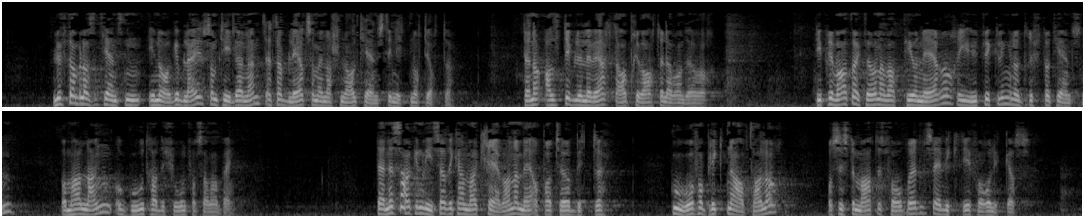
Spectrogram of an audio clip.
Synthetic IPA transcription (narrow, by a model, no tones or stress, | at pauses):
lʉft̪ɑmblɑsət̪ʰjeːnəst̪n̩iːnɔʁɡəblæɪsɔmt̪ʰiːd̪lɪɑʁənɛmnt̪ɛt̪ɑbleːʁt̪sɔmæɪnɑʃʊnɑːlt̪ʰjeːnəst̪əiːnɪt̪n̩ɔt̪ːɪɔ̰t̪ʰːə̰ | d̪̥ɛnhɑːʁʔɑlt̪iːd̪bleːlɛʋeːʁt̪ɑʋpʰʁɪʋɑːt̪əlɛʋəʁɑnd̪øːʁəʁ | d̪̥iːpʰʁɪʋɑːt̪əɑk̚t̪ʰøːʁənəhɑʁʋæʁt̪̚pʰɪʊneːʁəʁiʉːt̪ʰʋɪklɪŋənɔd̪ʁɪft̪ɑt̪ʰjeːnəst̪n̩ | ɔmhɑːlɑŋɔ̰ɡuːt̪ʰʁɑd̪ɪʃuːnfɔʁsɑmɑʁbæɪ | d̪̥ɛnːəsɑːkənʋiːsəɑt̪̚d̪ɛːkʰɑnʋæːʁəkʰʁeːʋɑnəmɛʔɔ̰pəʁɑt̪ʰøːʁbʏt̪ːə | ɡ̥uːəːfɔpʰlɪkt̪ənəɑːʋt̪ʰɑːləʁ | oːsʏst̪əmɑːt̪ɪskfɔʁbəʁeːd̪l̩səæʋɪkt̪ɪfɔʁoːlʏkːɑs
